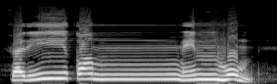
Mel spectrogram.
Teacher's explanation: فَرِيقًا مِّنْهُمْ نون تنوین کے بعد ینمو میں سے میم آ رہا ہے لہذا یہاں پہ نون تنوین کی آواز کو میم میں اس طرح مکس کر کے پڑھیں گے کہ غنہ ہو جسے ہم ادغام کہتے ہیں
